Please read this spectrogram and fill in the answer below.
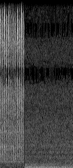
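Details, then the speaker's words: Honda City on CNG that shook only when stopped in gear, after repair: short clatter then a low, even idle rumble with no misses, shakes or knocks; owner confirms the symptom is gone. "ตอนนี้เราแก้ไขกันเรียบร้อยมาเทรถแล้วเป็นไงบ้างครับลูกค้าหายแล้วครับตอนจอดหายแล้วเนาะครับหายโอเคอาการที่บอกมาหายแล้ว"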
